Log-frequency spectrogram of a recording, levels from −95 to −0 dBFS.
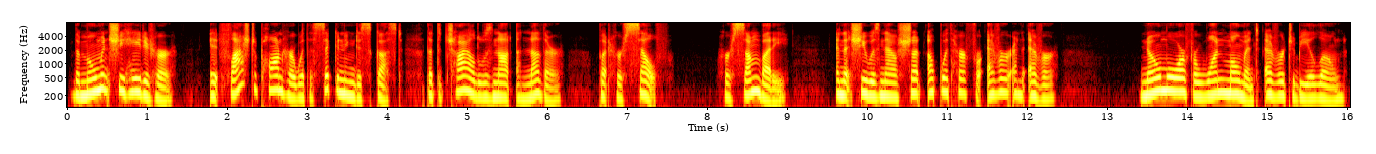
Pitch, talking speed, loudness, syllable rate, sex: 205 Hz, 170 wpm, -19 LUFS, 5.2 syllables/s, female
